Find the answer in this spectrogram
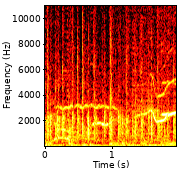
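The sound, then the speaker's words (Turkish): A live audience applauds steadily, dense clapping with crowd voices mixed in and a thin whistle-like tone rising near the end. “Yavaş yavaş ölümüme yaklaşıyorum diye alkışladınız mı siz beni şimdi?”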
